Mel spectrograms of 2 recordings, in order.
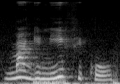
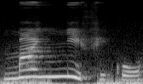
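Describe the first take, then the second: First: G and N are pronounced as separate sounds. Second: G and N merge into one 'ny' sound.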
